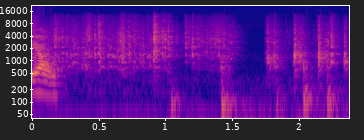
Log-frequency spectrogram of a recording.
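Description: Wire whisk beating a runny egg and yogurt batter in a bowl: a quick, irregular run of stirring strokes with light clicks of the whisk against the bowl.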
